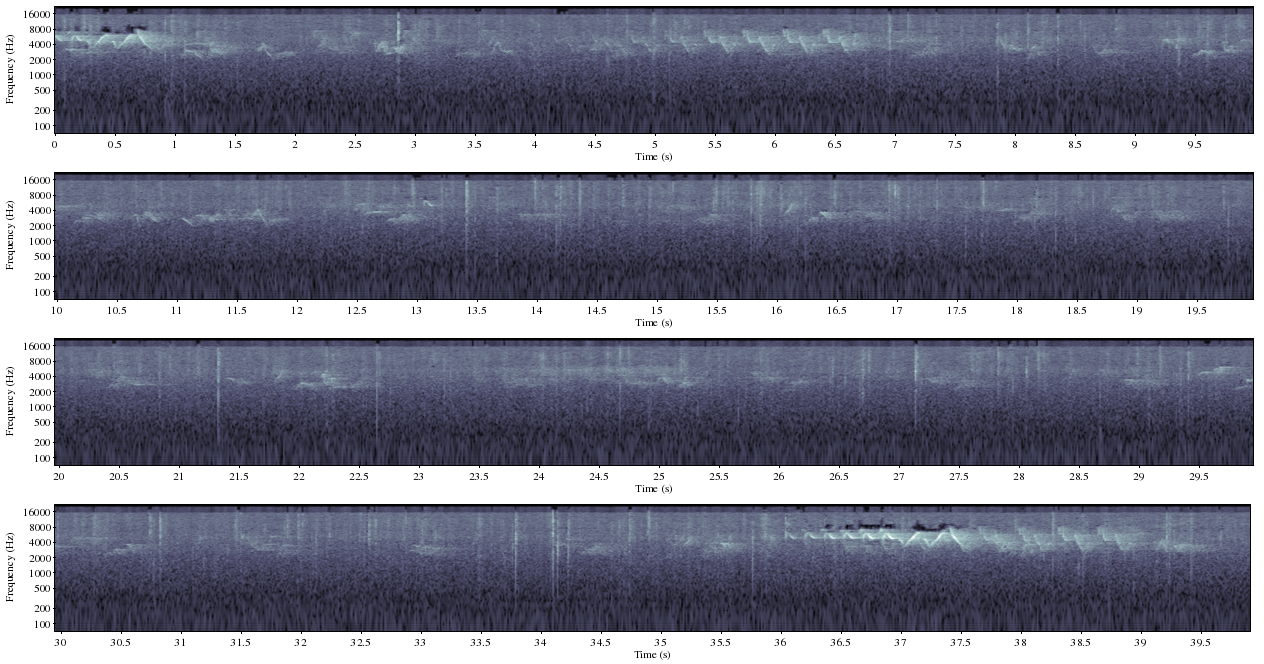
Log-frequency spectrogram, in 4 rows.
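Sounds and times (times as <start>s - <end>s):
steady rain falling: 0.0s - 39.9s
raindrop ticks: 6.7s - 9.9s, 12.4s - 19.9s, 20.8s - 23.2s, 23.8s - 39.9s.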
